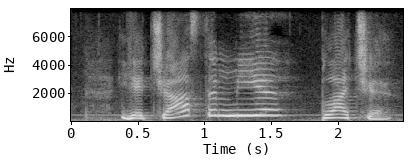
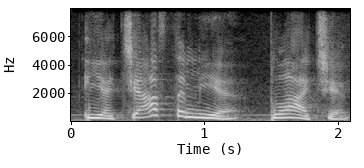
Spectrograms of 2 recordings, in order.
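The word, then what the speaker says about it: Asta îmi place: «Я часто міє плаче». «Я часто міє плаче». Друзі, ось таке незвичне, ось так незвично вимовляється словосполучення «це мені подобається» молдавською мовою.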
